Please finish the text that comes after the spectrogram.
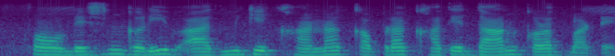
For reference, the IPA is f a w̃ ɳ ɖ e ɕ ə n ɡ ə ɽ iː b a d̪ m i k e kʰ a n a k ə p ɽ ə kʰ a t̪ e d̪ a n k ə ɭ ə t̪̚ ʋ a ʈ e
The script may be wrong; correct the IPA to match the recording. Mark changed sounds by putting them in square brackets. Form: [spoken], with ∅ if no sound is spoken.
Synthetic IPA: f a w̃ ɳ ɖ e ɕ ə n ɡ ə ɽ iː b a d̪ m i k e kʰ a n a k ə p ɽ [a] kʰ a t̪ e d̪ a n k ə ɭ ə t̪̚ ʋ a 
